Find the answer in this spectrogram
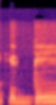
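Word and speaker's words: could: अगला है कुड और डी के पहले फिर से एल आ गया तो इसी को भी इसको भी नहीं पढ़ेंगे।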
